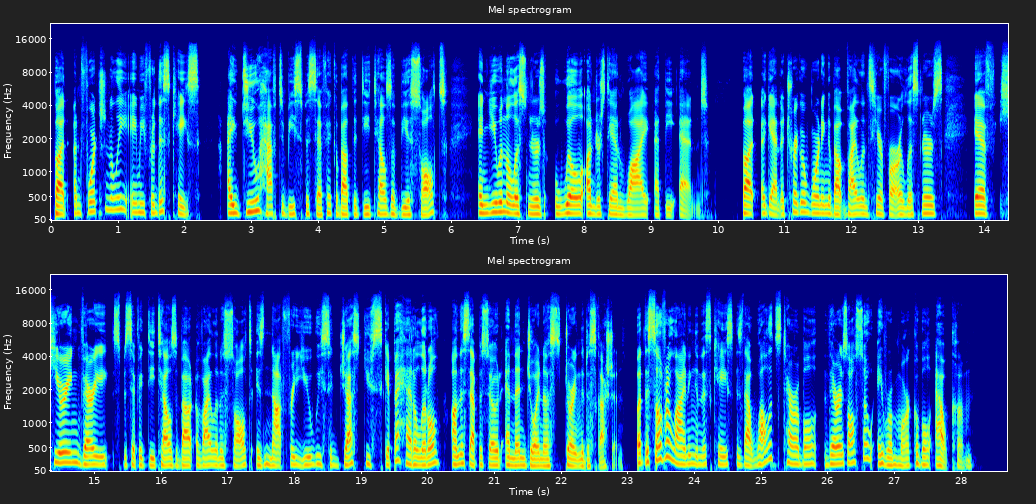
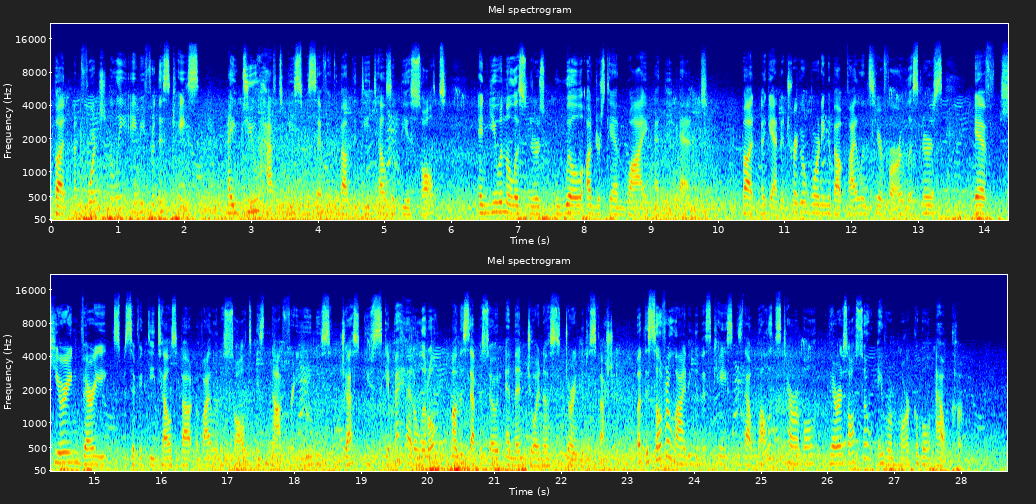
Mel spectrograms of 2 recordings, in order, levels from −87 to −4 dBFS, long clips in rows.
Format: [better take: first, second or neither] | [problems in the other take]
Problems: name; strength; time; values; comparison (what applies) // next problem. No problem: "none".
first | wind noise on the microphone; heavy; 7 dB below the speech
